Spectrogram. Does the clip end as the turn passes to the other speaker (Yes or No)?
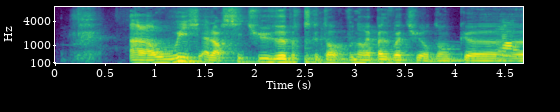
No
